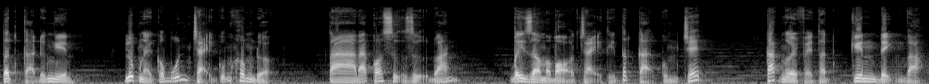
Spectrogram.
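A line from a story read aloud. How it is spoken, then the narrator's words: Loud shout. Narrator (Vietnamese): Thầy Hữu quát lớn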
